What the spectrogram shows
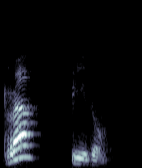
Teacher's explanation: Ra es una sílaba tónica respecto de pido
